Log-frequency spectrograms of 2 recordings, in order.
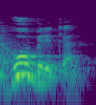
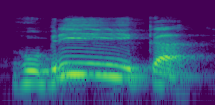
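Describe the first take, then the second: First: The stress is on the first syllable. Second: The stress is on the second syllable. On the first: The speaker calls it wrong. "não é" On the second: The speaker calls it right. "As palavras rubrica e recorde são paroxítonas"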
